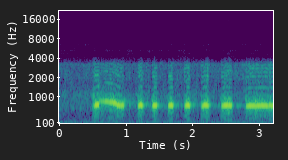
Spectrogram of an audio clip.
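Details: Zebra dove (perkutut), a Thai-ringed bird famed as a legendary contest bird in Indonesia in 2008–2009, coos a mellow, low phrase: a drawn-out opening note, six quick soft coos, then a long held final note. No other sounds.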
